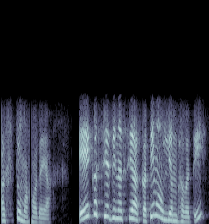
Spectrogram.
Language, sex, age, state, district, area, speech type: Sanskrit, female, 30-45, Karnataka, Hassan, urban, conversation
